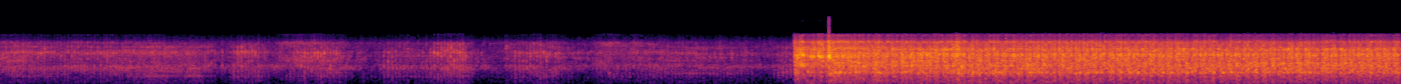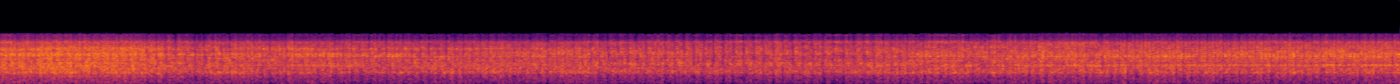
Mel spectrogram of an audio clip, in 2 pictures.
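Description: Yamaha Raptor ATV engine revving faintly in uneven bursts over a cell-phone microphone. About eight seconds in, a sudden loud, steady rushing noise starts and runs on, covering the engine.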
